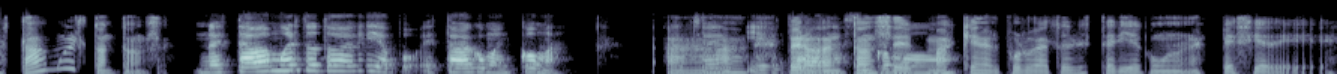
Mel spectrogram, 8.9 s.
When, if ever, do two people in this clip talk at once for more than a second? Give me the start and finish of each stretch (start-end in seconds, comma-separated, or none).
4.5-6.5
